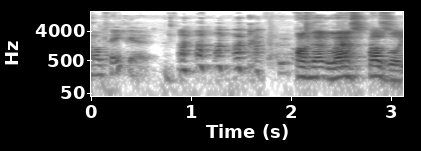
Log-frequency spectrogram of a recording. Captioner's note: laughter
